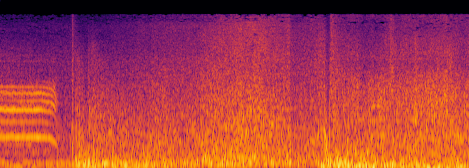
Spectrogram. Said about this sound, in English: There was hardly a breath of wind. Most of the ships weren't moving at all. But there was still the mayhem of battle, cannons and muskets being fired at close range. Fire!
